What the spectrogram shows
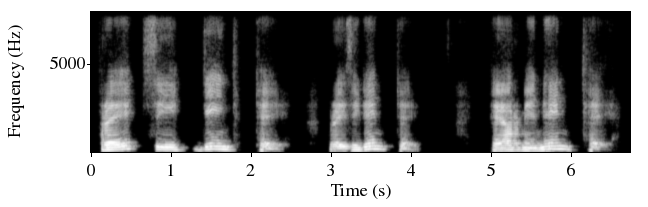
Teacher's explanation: So for example, the word president ending in ENT, all we have to do is add an E and it becomes a Spanish word. Now, because it now ends in a vowel, we have to put the stress on the second to the last, next to the last syllable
